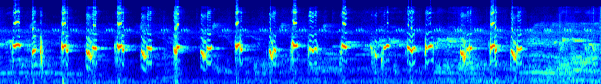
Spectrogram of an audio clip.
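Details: Yellow-vented bulbul fighting call for luring rivals: evenly paced sharp chirps, roughly three per second, which stop abruptly and leave a soft background hiss.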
